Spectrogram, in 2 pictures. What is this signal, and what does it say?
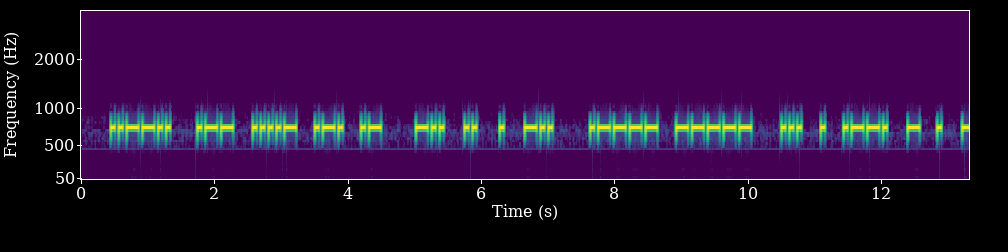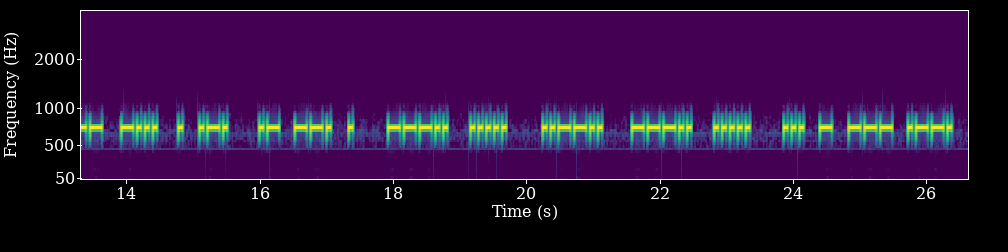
Morse code, heard as a keyed tone, about 20 wpm, spaced as for 17 wpm, 740 Hz. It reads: ? W4RA DIED 10 SEPTEMBER AGE 85 ? 85 STOP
